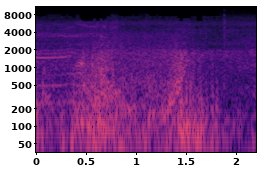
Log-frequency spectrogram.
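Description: Wind buffeting the microphone of the Slingshot ride's onboard camera as the capsule swings through the air, a low rushing rumble that swells twice.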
